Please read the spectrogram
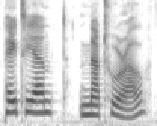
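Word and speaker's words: Pétillant Naturel: P-E-T-N-A-T. In French, the actual pronunciation is Petit Naturel. Thank you to Google Translate for pronouncing that.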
